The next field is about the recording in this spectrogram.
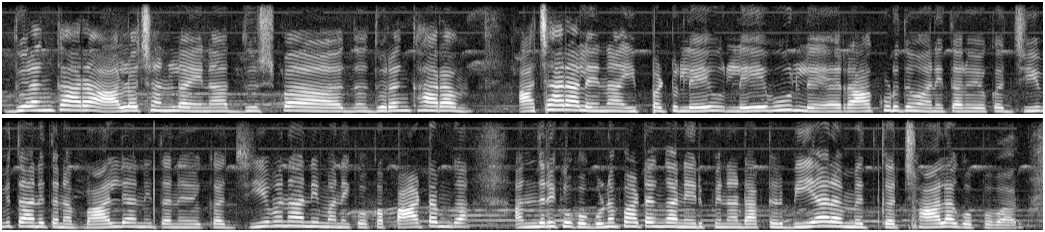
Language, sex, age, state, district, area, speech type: Telugu, female, 18-30, Telangana, Hyderabad, rural, spontaneous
